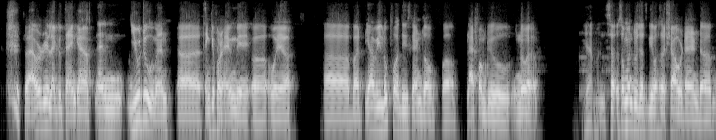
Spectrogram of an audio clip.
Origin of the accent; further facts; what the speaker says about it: India; as an Indian, we don't get, we don't get the platform that other fans or, fans from UK or Australia or US get.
